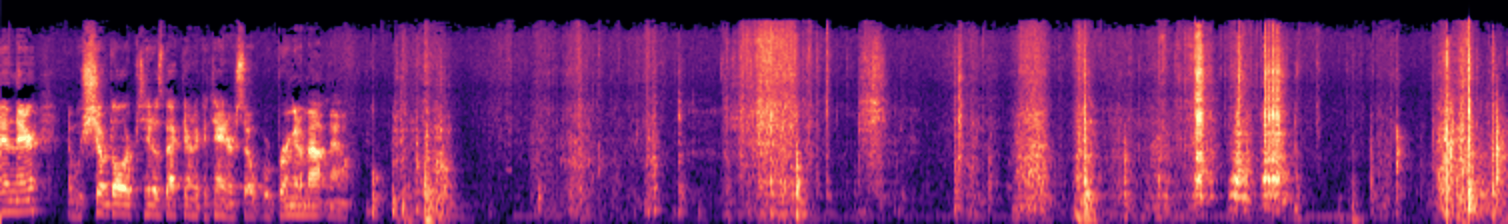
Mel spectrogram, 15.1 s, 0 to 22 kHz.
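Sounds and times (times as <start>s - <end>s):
plastic bin scraping on wood: 5.2s - 6.7s, 7.3s - 8.9s, 9.5s - 15.0s.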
